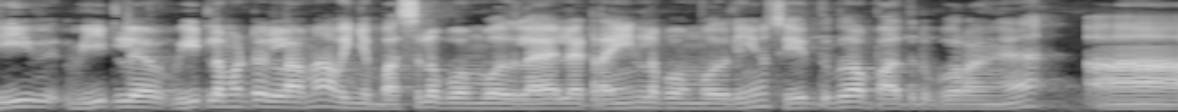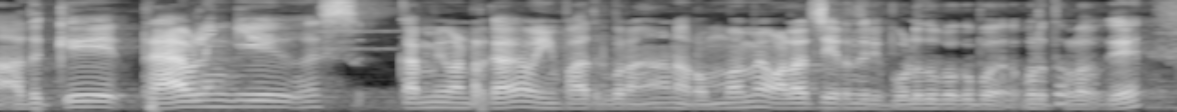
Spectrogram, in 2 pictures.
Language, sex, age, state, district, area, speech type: Tamil, male, 18-30, Tamil Nadu, Erode, urban, spontaneous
